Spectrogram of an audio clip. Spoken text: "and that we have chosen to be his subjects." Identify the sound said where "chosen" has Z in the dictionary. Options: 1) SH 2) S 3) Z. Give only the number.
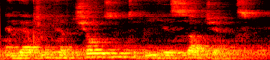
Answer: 3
